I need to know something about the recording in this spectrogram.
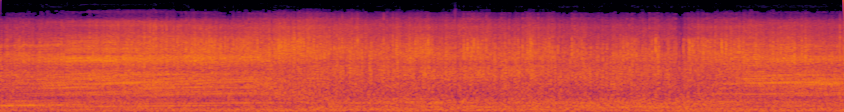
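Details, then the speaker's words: Car after misfire fix with new spark plugs, coils reinstalled and one new coil: engine pulls cleanly through revs with smooth even note, no stumble or popping; runs good now, normal. "it actually ended up sorting out all the issues so it runs good now"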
